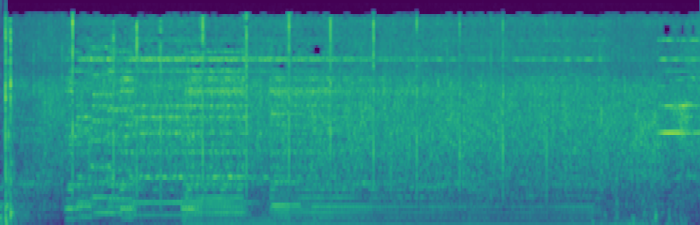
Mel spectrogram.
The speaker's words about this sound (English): And we're just going to stand right now and clap our hands to the Lord.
